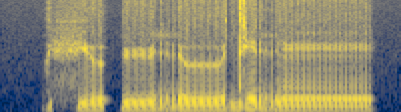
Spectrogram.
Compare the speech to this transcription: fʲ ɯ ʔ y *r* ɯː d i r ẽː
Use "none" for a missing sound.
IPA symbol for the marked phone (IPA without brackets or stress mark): r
